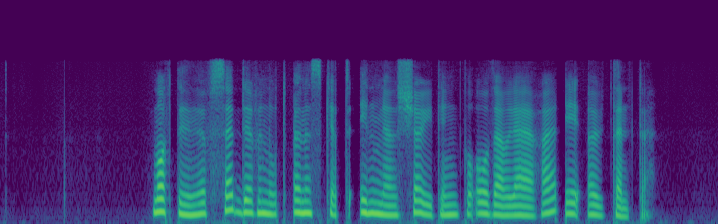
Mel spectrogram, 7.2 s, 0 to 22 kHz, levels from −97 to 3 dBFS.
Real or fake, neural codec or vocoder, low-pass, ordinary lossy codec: fake; codec, 16 kHz, 0.5 kbps, FunCodec, trained on LibriTTS, 25 frames a second; 7.2 kHz; none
